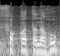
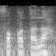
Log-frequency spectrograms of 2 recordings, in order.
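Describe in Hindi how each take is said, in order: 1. शब्द का अंत एक छोटे अंतिम स्वर पर होता है। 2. शब्द का अंत एक बिना स्वर वाले व्यंजन पर होता है। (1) "तो इसे फ़क़तलहु पढ़ेंगे" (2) "वफ़ करेंगे तो फ़क़तलह पढ़ेंगे"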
